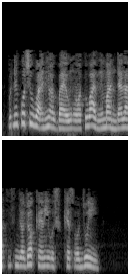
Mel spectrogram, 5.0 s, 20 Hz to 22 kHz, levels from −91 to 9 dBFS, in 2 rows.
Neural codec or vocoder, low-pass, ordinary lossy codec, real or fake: codec, 16 kHz in and 24 kHz out, 0.6 kbps, FocalCodec, streaming, 2048 codes; 7.2 kHz; MP3, 24 kbps; fake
